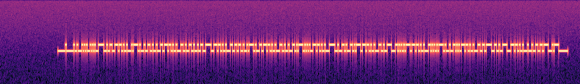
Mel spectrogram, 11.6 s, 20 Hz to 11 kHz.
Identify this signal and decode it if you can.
TTY/TDD text telephone tones (45.45 baud Baudot), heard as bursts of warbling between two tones, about 400 Hz shift, 1600 Hz centre. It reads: 6652 3107 0025 8037 0736 5773 0943 4314 8509 1893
